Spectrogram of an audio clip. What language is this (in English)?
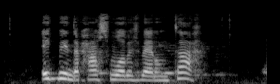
Western Frisian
